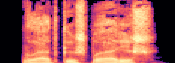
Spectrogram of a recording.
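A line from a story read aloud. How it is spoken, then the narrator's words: Amused snort. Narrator (Russian): хмыкнул дядя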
